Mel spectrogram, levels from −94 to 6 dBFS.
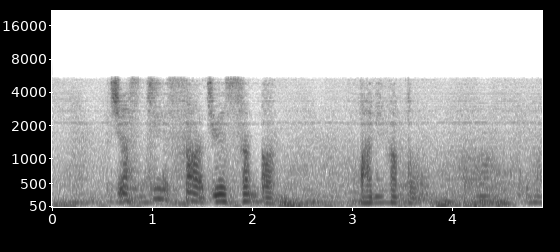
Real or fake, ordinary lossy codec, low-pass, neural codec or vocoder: fake; none; 5.4 kHz; codec, 44.1 kHz, 0.9 kbps, DAC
